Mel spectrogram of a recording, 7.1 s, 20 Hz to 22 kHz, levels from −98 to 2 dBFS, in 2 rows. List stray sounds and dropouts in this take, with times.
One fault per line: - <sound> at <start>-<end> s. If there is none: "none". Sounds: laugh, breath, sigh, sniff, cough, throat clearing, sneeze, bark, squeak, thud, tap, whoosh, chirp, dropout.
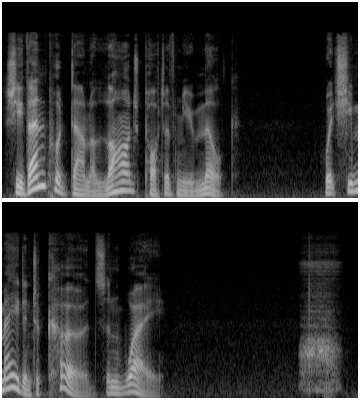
- sniff at 6.5-7.0 s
